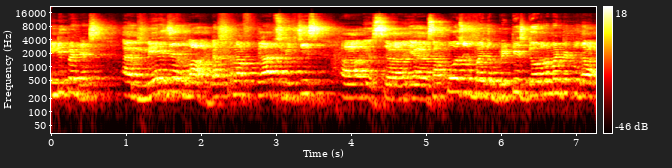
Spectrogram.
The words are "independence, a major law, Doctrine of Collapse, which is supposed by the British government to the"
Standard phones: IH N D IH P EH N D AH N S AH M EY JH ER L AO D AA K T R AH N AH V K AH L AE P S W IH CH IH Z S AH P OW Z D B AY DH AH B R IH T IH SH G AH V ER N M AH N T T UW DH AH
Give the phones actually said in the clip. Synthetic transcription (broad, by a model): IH N D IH P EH N D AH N S AH M EY JH ER L AO D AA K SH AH N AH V K L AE B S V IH CH IH Z S AH P OW Z D B AY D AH B R IH T IH SH G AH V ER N M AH N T T UW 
